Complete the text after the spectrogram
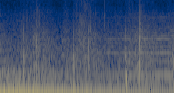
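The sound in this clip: Footsteps of men walking down a hospital hallway fall in a steady rhythm: several soft, dull steps in loose pairs over a low background rumble.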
